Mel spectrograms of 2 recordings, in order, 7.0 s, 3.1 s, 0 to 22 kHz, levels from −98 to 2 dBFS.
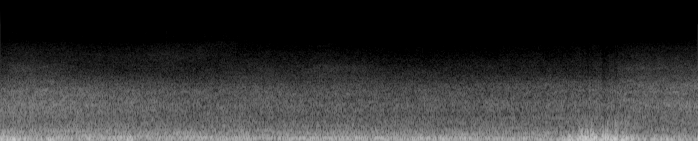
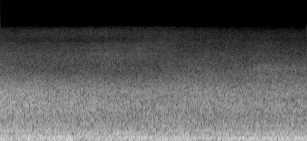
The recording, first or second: second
